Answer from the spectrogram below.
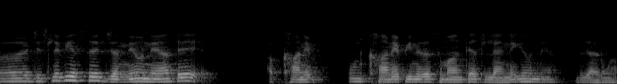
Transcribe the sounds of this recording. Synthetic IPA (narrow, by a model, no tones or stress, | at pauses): d͡ʒɪsleːbiːəsd͡ʒənːeːɦoːneːãːt̪eː | əpkʰaːneː | ʊnkʰaːneːpiːneːd̪aːsəmaːnt̪eːəslɛːneːɡeːɦõːndeːãːbəd͡ʒaːɾũːãː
